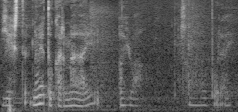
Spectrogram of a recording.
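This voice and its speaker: Here a woman speaks at a fairly quick pace. Her intonation stays monotone and flat. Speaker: travel vlogger. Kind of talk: on-location vlog. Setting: abandoned hotel corridor at night. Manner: whispering; soft-spoken.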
